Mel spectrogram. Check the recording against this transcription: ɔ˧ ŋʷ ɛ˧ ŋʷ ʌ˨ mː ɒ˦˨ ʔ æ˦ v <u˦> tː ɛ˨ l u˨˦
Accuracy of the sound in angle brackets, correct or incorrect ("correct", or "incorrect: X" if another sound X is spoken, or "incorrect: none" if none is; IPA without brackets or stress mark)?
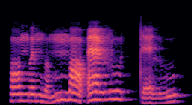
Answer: correct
